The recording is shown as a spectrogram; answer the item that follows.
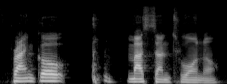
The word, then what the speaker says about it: Franco Mastantuono: Maybe a loan at Real Sociedad won't be too bad, Franco Mastantuono. There you go. And far from me being the best at pronouncing names, but I'm pretty sure that's it.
